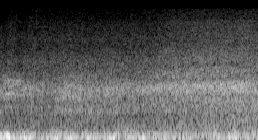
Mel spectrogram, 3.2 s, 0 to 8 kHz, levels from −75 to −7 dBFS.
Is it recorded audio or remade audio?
recorded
